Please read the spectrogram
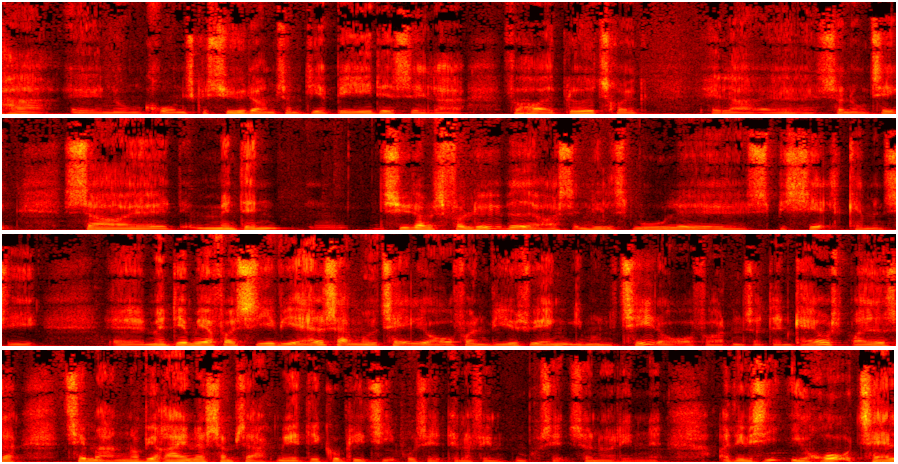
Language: Danish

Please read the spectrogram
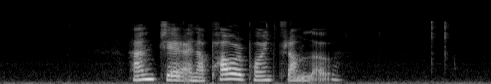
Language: Faroese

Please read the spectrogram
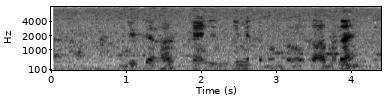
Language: Loarki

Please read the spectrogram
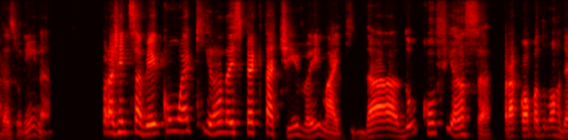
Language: Portuguese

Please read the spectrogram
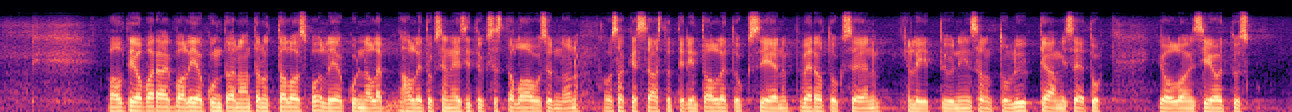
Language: Finnish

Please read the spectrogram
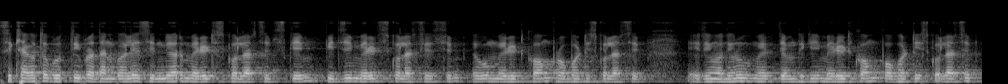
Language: Odia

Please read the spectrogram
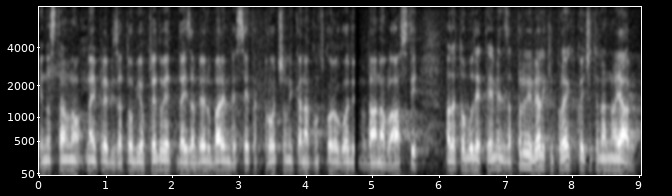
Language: Croatian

